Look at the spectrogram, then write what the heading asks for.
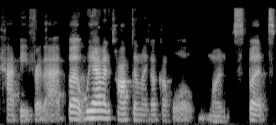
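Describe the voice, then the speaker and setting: A woman's voice: low-pitched, moderate pace, gravelly, pushed and bright. A woman in her twenties telling a personal story on a podcast in a chatty, informal way. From Belize. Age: 20s. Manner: chatty, informal, acts out remembered dialogue. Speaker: podcast co-host.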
